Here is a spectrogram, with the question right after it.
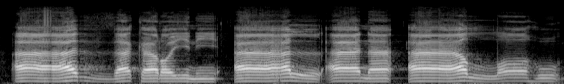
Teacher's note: di hamzah yang keduanya dibaca lembek, tidak jahar. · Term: tashil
